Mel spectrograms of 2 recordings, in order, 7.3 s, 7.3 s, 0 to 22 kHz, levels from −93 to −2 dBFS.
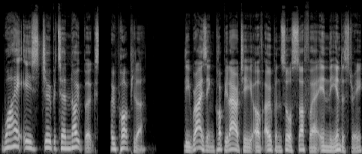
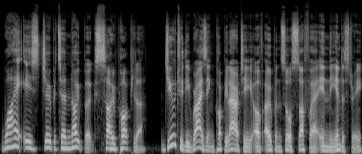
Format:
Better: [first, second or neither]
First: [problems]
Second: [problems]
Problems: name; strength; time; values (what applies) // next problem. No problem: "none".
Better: second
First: audio cutting out; at 2 s and at 3 s for 0.5 s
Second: none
